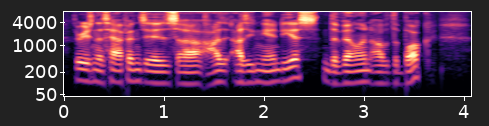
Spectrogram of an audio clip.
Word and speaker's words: Ozymandias: Ozymandias? Okay. How would you say it? Is it with an O? Yeah. Okay. Then you said it right.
